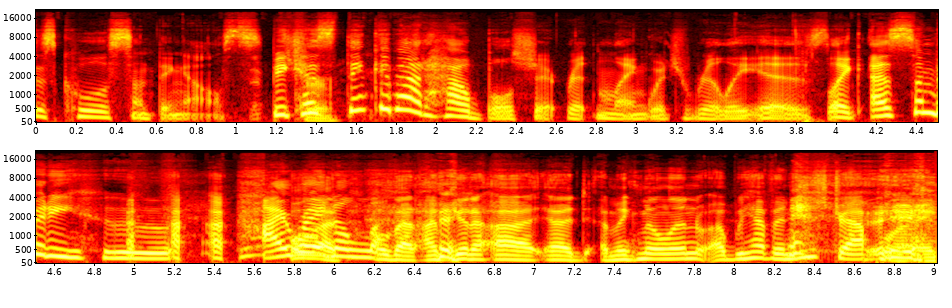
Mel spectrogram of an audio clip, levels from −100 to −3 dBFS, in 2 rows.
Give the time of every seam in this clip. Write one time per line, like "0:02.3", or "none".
0:00.9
